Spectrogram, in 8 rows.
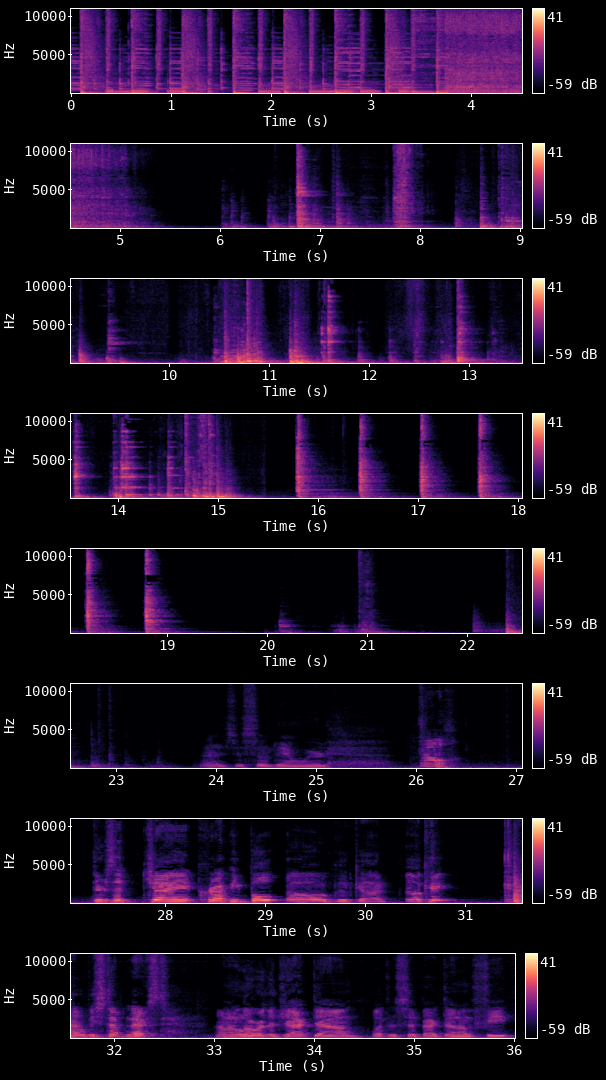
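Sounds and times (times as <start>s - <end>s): angle grinder cutting: 3.6s - 5.4s
clanks and thuds of steel: 6.0s - 9.7s, 10.4s - 19.3s, 20.0s - 23.4s.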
